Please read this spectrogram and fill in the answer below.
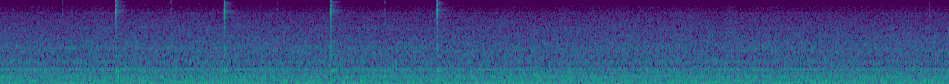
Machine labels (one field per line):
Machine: valve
